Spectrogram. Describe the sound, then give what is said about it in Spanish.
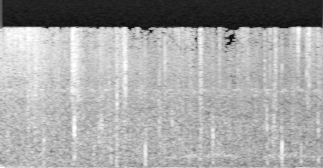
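Donkey hooves clip-clop faintly as the animal is led on foot through a forest at dusk, the irregular steps barely rising above a steady hiss of background noise. “Al anochecer, él camina por el bosque tirando de un burro y alumbrándose con un farol.”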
